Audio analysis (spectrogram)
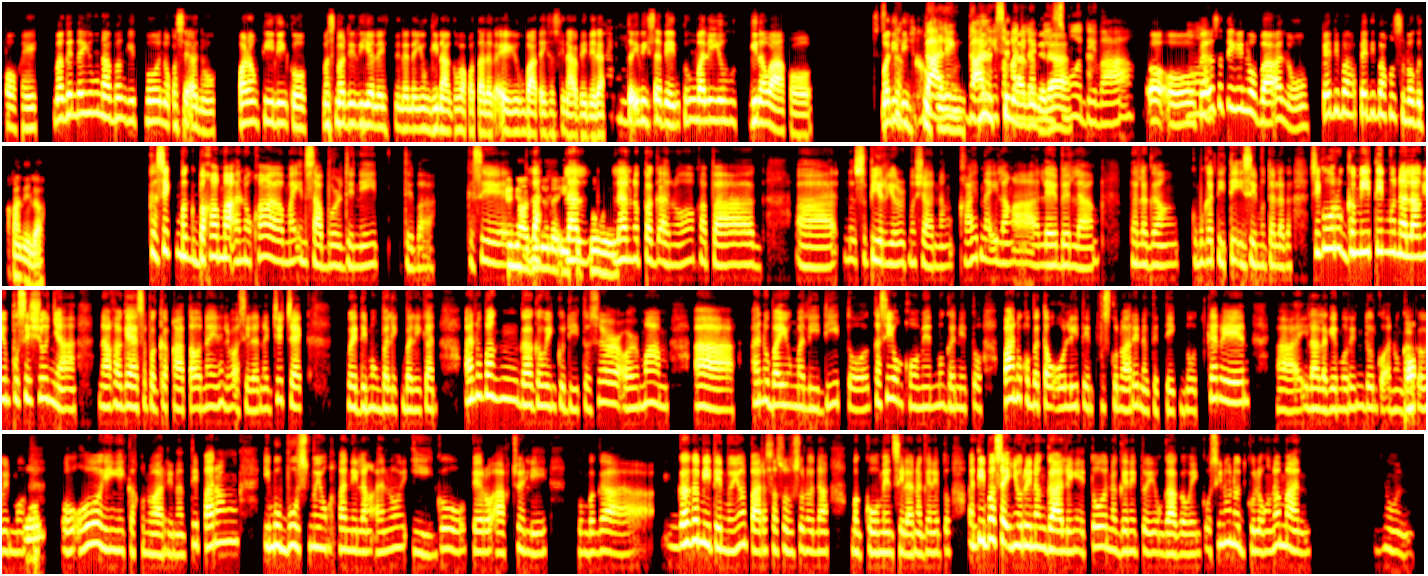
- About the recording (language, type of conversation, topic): Filipino, advice, Paano ako mananatiling kalmado kapag tumatanggap ako ng kritisismo?
- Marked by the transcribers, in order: laughing while speaking: "yung"; in English: "insubordinate"; unintelligible speech; "Hindi" said as "andi"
